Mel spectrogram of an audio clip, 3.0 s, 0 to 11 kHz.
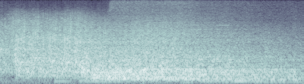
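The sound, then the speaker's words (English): A loud thunder crack from a lightning strike on the electricity supply, bursting across the whole range and rolling on as a sustained roar for a few seconds without fading much. “After a successful demonstration, robot number 5 is subjected to a great overload when the electricity supply is struck by lightning.”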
